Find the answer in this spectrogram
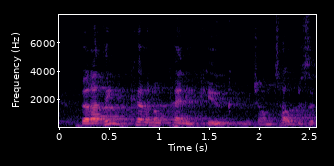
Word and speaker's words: Pennycuick: you want to but I think Kevin or penny puke which on top is the correct pronunciation has provides an important link which we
